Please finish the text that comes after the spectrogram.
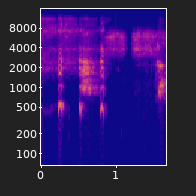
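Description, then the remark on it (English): A dog named Harry barks sharply three times in quick succession, then lets out one more bark after a short pause, over a steady background hiss. “Yeah, I think, oh, sorry, my dog.”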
